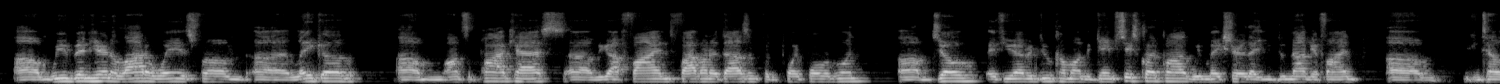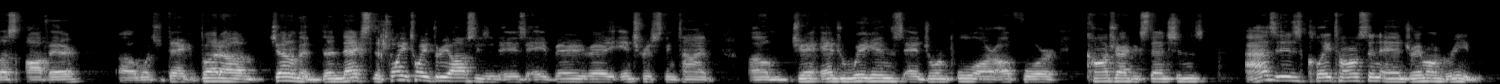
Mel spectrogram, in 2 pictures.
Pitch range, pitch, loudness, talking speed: 120-140 Hz, 130 Hz, -20 LUFS, 185 wpm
